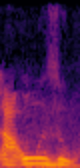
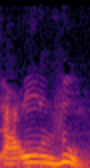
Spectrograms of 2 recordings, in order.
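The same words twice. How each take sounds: First: The middle consonant is a z sound. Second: The middle consonant is a th sound. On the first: The speaker calls it wrong. "following the teacher who was saying it wrong" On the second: The speaker calls it right. "no, it's a'udhu"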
